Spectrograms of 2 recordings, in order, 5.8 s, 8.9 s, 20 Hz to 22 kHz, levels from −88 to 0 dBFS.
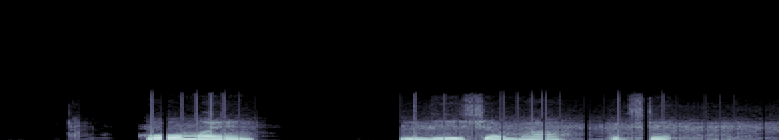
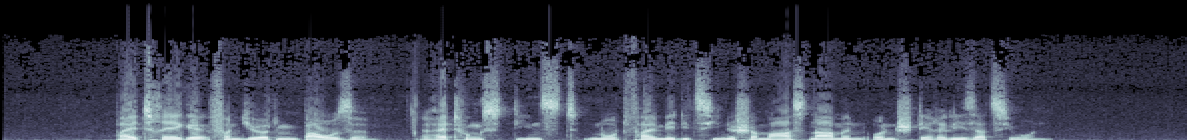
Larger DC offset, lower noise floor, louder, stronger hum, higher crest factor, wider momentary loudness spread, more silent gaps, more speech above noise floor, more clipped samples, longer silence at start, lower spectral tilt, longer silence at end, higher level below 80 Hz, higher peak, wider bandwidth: neither; second, -41 dBFS vs -48 dBFS; second, -21 LUFS vs -11 LUFS; neither; first, 18 dB vs 12 dB; first, 21 LU vs 8 LU; first, 0.88-0.93 s, 2.39-2.47 s, 2.55-2.59 s, 2.86-2.95 s vs none; second, 22 dB vs 37 dB; neither; second, 0.55 s vs 0.85 s; first, -8 dB/octave vs -4.5 dB/octave; second, 0.15 s vs 1.05 s; second, -52 dBFS vs -30 dBFS; second, -4 dBFS vs 0 dBFS; second, 7.2 kHz vs 16.5 kHz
